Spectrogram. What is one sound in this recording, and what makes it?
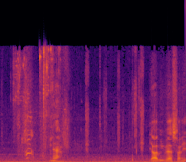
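Footsteps tap softly on stone.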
